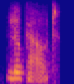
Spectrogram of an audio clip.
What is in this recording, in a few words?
"lookout", Indian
